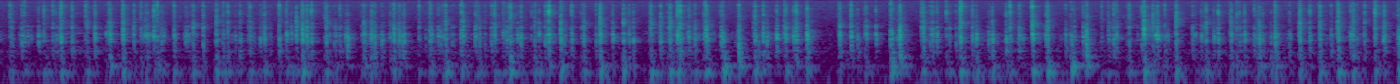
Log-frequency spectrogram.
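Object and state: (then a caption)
Plastic mechanical keyboard. Fingertips type steadily on a black plastic Royal Kludge mechanical keyboard with backlit keys. The keystrokes come as a fast, continuous stream of short clacks, each with a low thock beneath a bright click. There are only brief pauses in the stream.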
